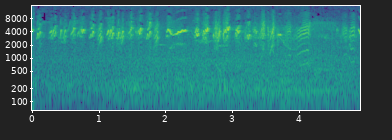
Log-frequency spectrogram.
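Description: Several birds chirp and sing in a continuous, busy chorus of quick high tweets and trills, with a soft background hiss and no voices.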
